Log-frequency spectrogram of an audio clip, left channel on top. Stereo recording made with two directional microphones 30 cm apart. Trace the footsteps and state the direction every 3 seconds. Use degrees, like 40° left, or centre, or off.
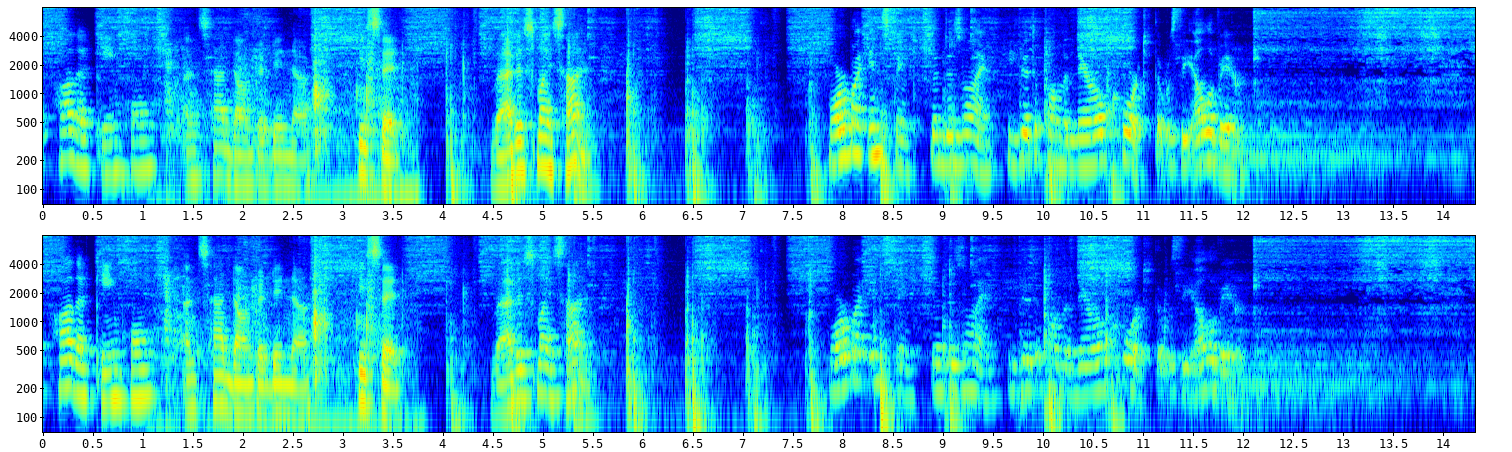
40° right, 10° left, 30° right, 50° right, off.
